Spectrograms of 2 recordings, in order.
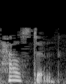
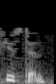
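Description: First: It is said the way New Yorkers say it. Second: It is said the way Texans say it. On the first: It names the street in New York. "In New York, the same spelling is pronounced Houston" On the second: It names the city in Texas. "I went to school in Houston, which is pronounced Houston"

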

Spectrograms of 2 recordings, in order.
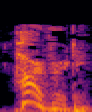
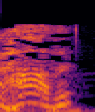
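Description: First: The final D sound is clearly pronounced. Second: The final D sound is dropped. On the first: The speaker calls it right. "pronounce the D" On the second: The speaker calls it wrong. "not Harvard"

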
